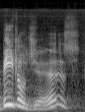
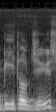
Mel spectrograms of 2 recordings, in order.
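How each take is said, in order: First: The name is said in its careful form. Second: The name is said like 'Beetlejuice'. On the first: The speaker calls it right. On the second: The speaker calls it wrong.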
